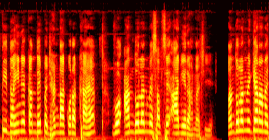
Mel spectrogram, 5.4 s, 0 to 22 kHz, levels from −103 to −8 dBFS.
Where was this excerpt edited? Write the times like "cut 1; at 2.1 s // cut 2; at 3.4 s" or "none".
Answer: none

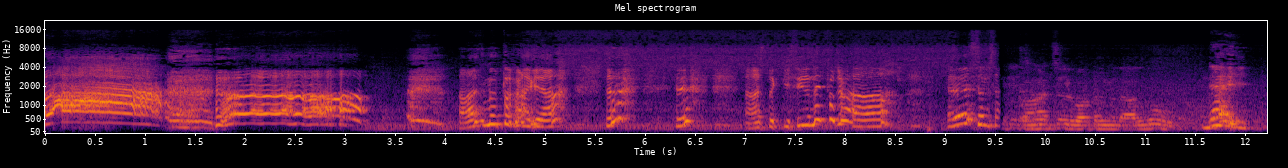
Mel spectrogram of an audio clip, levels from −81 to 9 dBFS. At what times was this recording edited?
cut 1; at 9.5 s

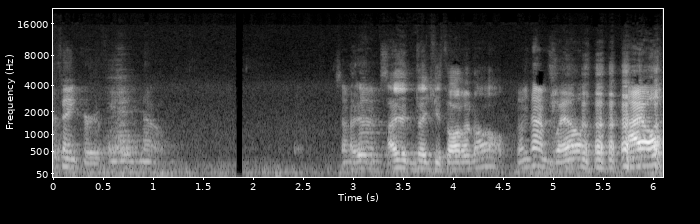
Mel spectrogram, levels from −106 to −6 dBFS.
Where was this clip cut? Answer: none

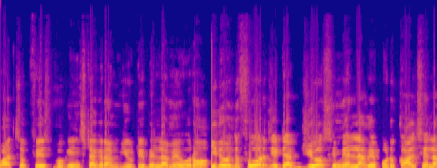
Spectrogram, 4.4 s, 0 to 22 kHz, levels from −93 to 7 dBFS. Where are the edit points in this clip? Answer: cut 1; at 2.1 s

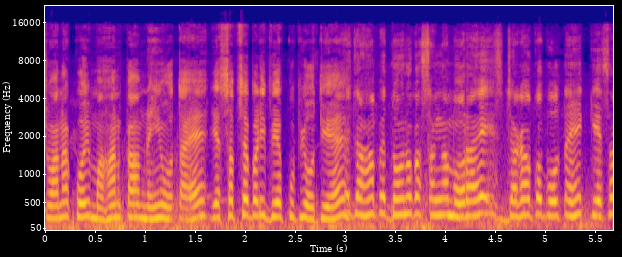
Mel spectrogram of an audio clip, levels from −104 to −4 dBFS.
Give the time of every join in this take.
cut 1; at 1.7 s // cut 2; at 3.0 s

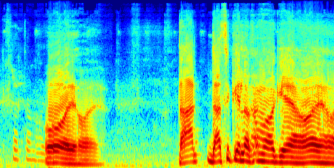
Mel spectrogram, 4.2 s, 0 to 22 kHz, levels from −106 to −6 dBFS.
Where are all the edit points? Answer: cut 1; at 3.2 s

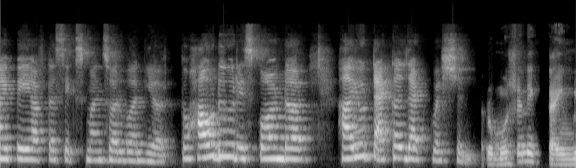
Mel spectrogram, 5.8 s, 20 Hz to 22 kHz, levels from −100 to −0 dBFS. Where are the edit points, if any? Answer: cut 1; at 1.8 s // cut 2; at 4.8 s

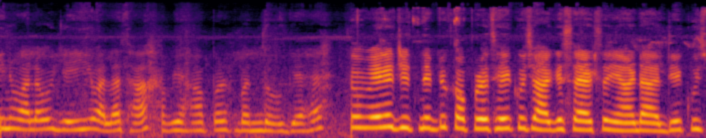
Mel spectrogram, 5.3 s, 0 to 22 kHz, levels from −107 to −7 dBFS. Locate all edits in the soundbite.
cut 1; at 1.2 s // cut 2; at 2.5 s

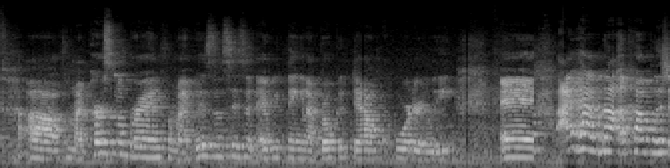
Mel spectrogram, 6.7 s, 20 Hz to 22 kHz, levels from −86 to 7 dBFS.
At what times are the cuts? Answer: cut 1; at 5.3 s

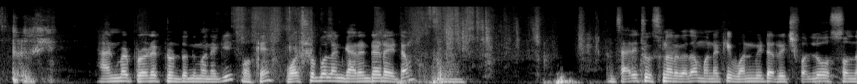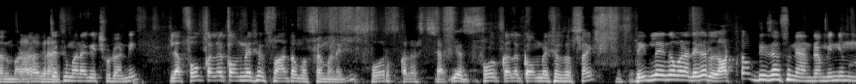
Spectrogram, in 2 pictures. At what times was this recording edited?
cut 1; at 1.0 s // cut 2; at 9.0 s

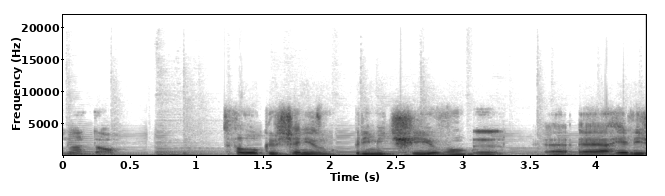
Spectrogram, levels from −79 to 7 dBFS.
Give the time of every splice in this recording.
cut 1; at 1.1 s

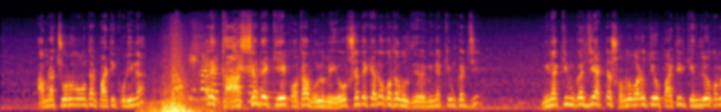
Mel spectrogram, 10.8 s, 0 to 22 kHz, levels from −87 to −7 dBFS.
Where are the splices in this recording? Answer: cut 1; at 2.7 s

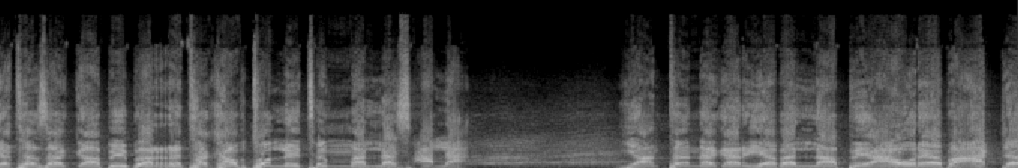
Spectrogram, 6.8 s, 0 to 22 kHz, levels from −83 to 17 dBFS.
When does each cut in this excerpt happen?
none

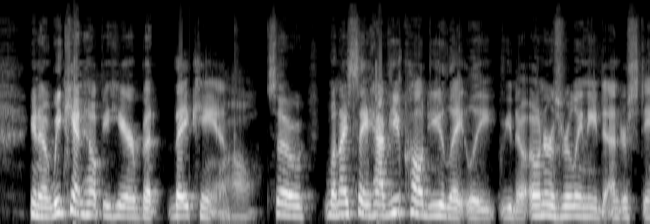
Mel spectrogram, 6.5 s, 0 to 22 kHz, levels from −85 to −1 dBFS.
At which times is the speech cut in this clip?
cut 1; at 2.6 s // cut 2; at 3.1 s // cut 3; at 5.0 s

